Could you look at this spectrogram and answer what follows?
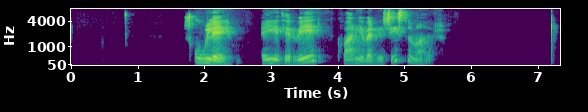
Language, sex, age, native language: Icelandic, female, 70-79, Icelandic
